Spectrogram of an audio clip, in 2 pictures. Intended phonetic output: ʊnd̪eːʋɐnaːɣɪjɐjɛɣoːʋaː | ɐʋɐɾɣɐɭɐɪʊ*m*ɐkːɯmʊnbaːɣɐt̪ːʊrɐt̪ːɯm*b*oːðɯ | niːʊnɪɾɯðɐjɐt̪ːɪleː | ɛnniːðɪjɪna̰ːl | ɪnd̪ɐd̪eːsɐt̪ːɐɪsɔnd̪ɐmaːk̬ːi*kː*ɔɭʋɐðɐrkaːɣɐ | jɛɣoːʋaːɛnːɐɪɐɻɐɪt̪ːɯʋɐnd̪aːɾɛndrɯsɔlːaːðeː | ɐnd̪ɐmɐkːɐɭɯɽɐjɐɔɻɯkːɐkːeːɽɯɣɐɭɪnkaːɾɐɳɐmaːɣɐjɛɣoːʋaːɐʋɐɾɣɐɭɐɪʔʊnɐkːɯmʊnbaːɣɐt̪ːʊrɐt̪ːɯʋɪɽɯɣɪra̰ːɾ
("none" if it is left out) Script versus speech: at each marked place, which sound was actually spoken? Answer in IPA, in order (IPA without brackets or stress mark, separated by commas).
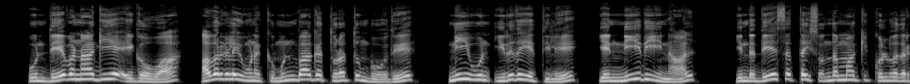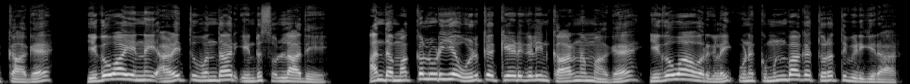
n, p, kː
